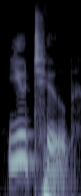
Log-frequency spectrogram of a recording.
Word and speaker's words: YouTube: I guess, is that you try to pronounce that syllable, that T plus vowel combo, as the number 2, YouTube. Think of the name of this very famous band and add a very light B sound at the end, YouTube.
